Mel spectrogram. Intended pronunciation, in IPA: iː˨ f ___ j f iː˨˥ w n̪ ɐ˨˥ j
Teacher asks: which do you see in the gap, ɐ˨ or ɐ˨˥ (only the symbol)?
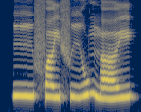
ɐ˨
